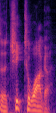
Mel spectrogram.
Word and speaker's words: Cheektowaga: My favorite is Cheektowaga, and that is how you say it. Yeah. And it's spelled just like it sounds.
